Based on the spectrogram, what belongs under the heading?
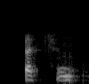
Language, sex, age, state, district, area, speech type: Punjabi, female, 30-45, Punjab, Firozpur, urban, conversation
